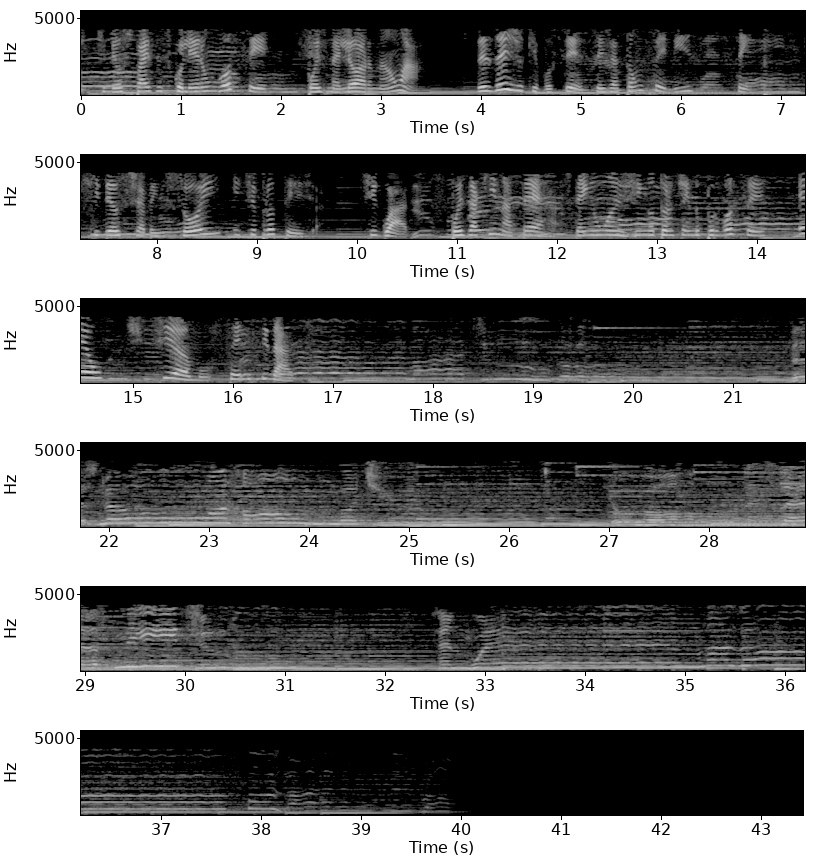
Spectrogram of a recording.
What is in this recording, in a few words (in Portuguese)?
ANIV. MADRINHA CRIANÇA-F, Telemensagens; Aniversário Infantil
